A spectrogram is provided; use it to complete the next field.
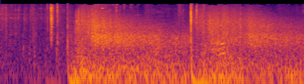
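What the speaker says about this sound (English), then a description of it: "Oh! Explosions." Explosions in The Division video game: a loud, booming blast erupts and keeps rumbling, then a second heavy boom follows about a second later, layered over continuous gunfire-like crackle with no talking.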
